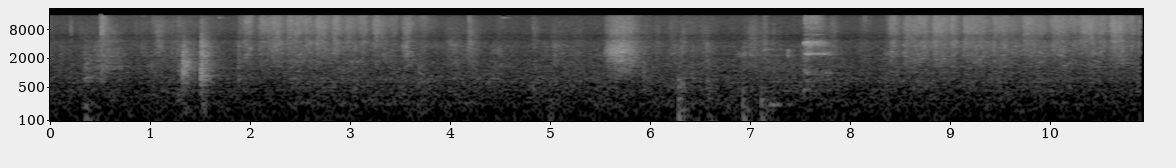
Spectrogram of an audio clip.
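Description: Hands rolling and pinching soft yeast dough into balls on a work surface: a steady soft rubbing, with a couple of louder scuffs.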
